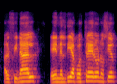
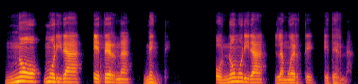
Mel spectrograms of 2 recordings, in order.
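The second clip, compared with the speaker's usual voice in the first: muy lenta y solemne, palabra por palabra; proclámalo despacio, con peso; palabras de Jesús solemnes; slower than usual. Retold or imitated. (Jesús promete a Marta la vida, muy lento y solemne)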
